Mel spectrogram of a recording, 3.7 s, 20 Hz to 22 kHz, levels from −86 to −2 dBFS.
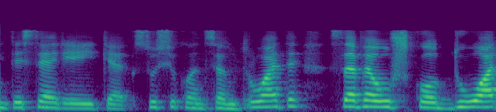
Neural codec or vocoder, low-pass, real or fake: codec, 16 kHz, about 1 kbps, DyCAST, with the encoder's durations; 7.2 kHz; fake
